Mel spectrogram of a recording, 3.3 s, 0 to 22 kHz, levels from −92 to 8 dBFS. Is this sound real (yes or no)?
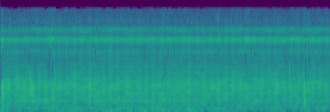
no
